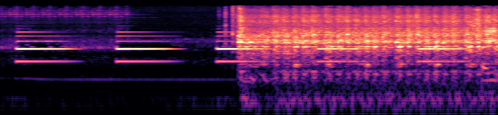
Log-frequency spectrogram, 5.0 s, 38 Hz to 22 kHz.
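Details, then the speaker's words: 6.0 Powerstroke diesel truck after replacing all eight injectors and fuel filters: warning chimes then fast cranking with lopsided uneven beat, never starts; dead cylinder suspected. "hear right off the bat that cranking sound is not normal and now it's sounds like we might have a bad P so let's go ahead and check that"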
